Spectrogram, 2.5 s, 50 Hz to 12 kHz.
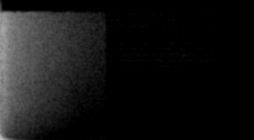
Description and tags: Snares from a Jomox Xbase09 recorded with a Millenia STT1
